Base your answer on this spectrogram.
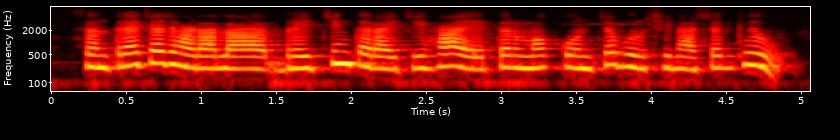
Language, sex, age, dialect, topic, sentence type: Marathi, female, 51-55, Varhadi, agriculture, question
